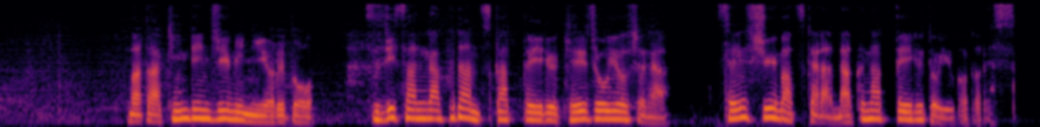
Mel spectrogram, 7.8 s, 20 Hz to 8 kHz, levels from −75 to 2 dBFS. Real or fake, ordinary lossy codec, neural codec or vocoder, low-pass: fake; none; codec, 44.1 kHz, 2.6 kbps, SNAC; 7.2 kHz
